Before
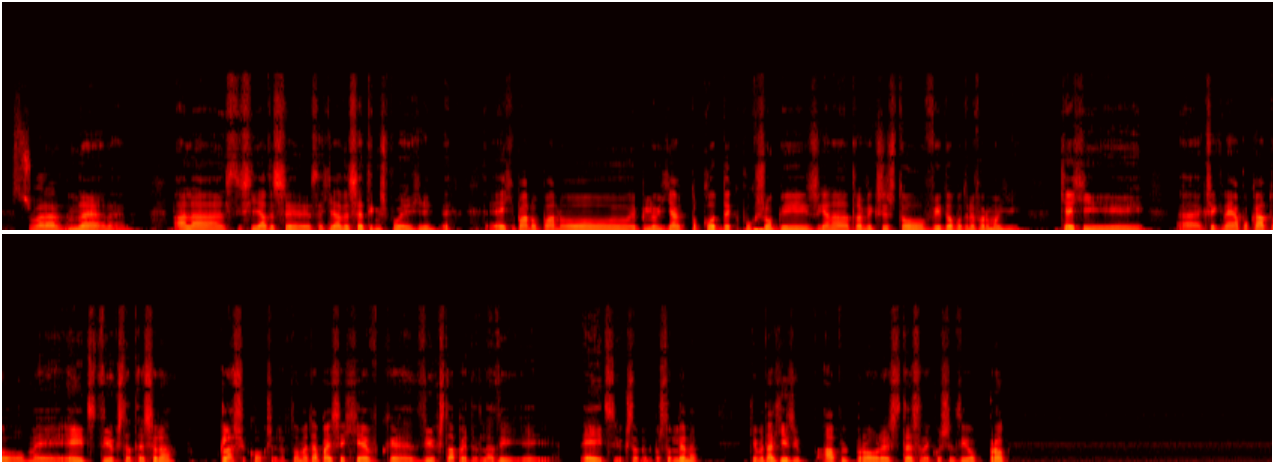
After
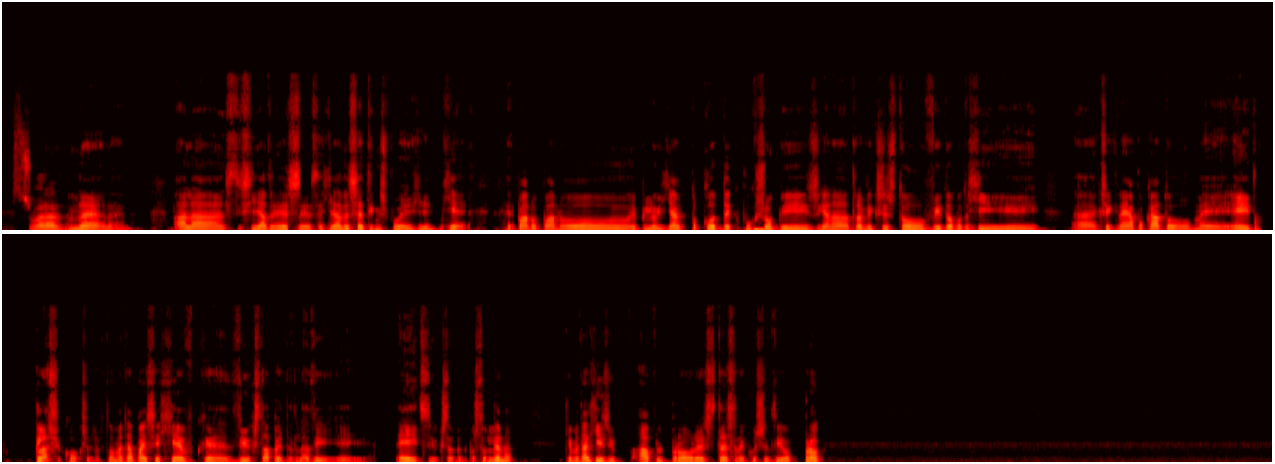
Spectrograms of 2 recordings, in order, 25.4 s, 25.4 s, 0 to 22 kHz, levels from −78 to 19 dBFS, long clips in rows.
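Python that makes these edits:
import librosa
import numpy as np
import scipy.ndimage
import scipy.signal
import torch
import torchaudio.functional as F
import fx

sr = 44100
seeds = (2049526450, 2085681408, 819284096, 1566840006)

y = fx.edit(x, sr, fx.reverse_span(start_s=2.7, length_s=0.28),
    fx.reverse_span(start_s=4.37, length_s=0.76),
    fx.cut(start_s=9.66, length_s=1.05),
    fx.cut(start_s=13.57, length_s=0.8), tone=tone)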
